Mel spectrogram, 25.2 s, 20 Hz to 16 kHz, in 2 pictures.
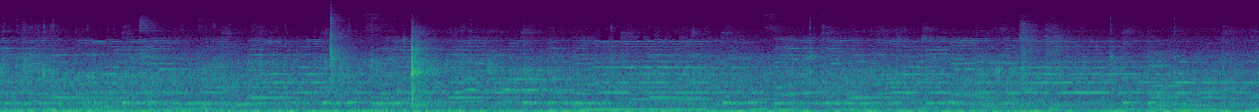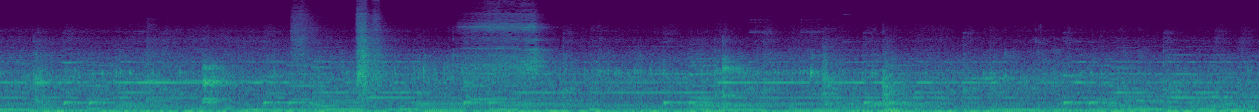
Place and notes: Cra., Medellín, Antioquia, Colombia - Cita odontológica
Descripción
Sonido tónico: Agua fluyendo, música de ambiente
Señal sonora: Utensilio dental, intervención odontólogo
Micrófono dinámico (Celular)
Altura 1 metro
Duración 3:11
Grabado por Daniel Zuluaga y Luis Miguel Henao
